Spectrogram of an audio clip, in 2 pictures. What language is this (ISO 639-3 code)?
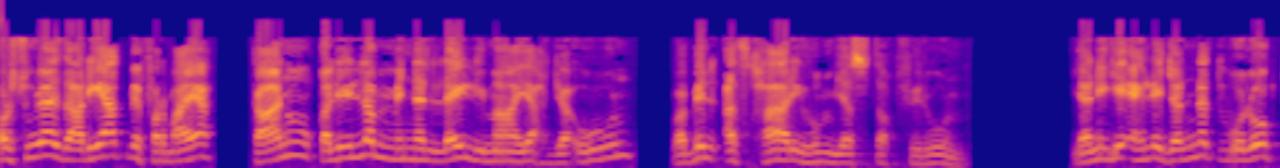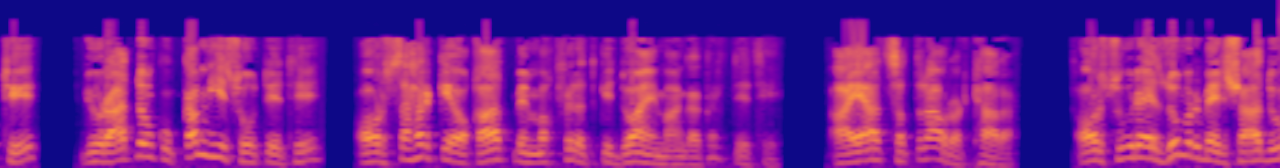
urd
